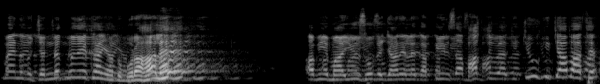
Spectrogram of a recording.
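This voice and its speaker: A male preacher telling stories in a lively, animated way during a humorous religious talk. His voice is very high and bright. It echoes through a hall. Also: a little fast, far from the mic. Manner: animated storytelling. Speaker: Islamic preacher.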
